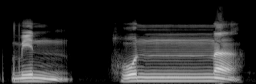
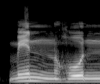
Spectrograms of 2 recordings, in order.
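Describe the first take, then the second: First: The phrase ends with a short vowel after n. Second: The phrase ends on a slightly held n. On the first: The reading continues without stopping. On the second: The reader stops on this word.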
